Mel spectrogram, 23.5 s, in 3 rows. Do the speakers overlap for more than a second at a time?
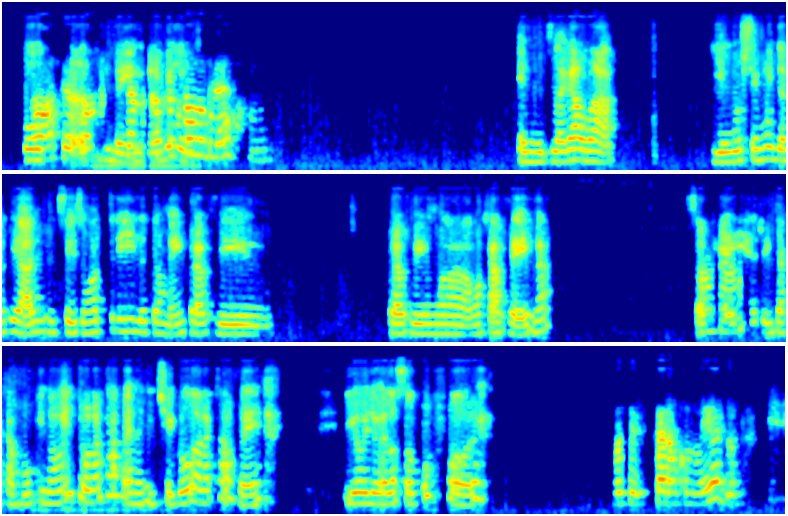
Yes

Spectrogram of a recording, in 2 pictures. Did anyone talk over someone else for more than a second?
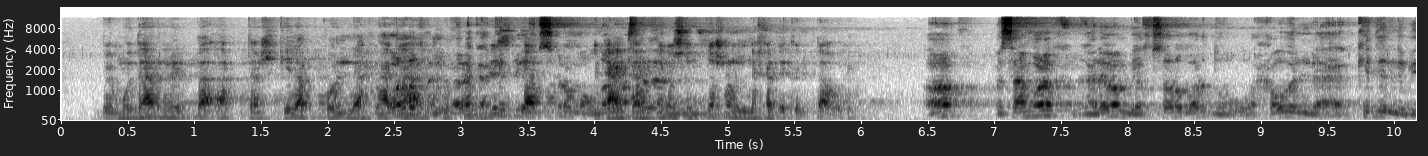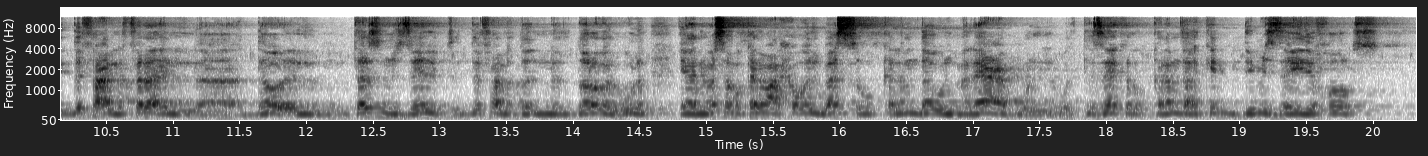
Yes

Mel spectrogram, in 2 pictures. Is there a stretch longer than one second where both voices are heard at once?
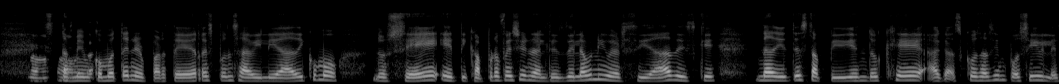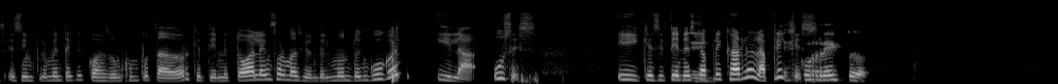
No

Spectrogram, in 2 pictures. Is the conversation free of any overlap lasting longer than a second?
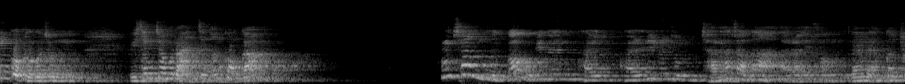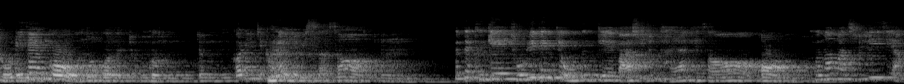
Yes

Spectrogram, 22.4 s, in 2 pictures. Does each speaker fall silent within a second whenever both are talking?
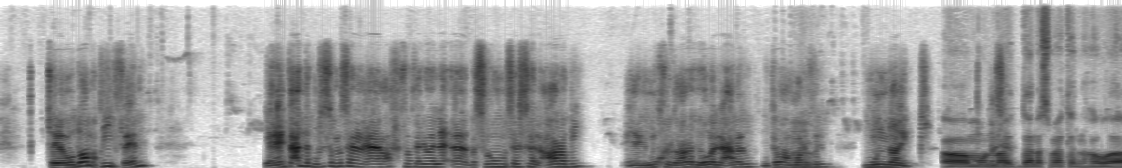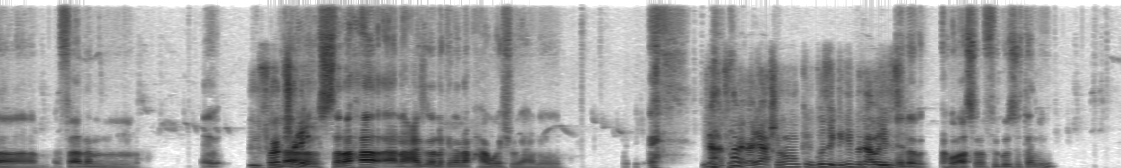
Yes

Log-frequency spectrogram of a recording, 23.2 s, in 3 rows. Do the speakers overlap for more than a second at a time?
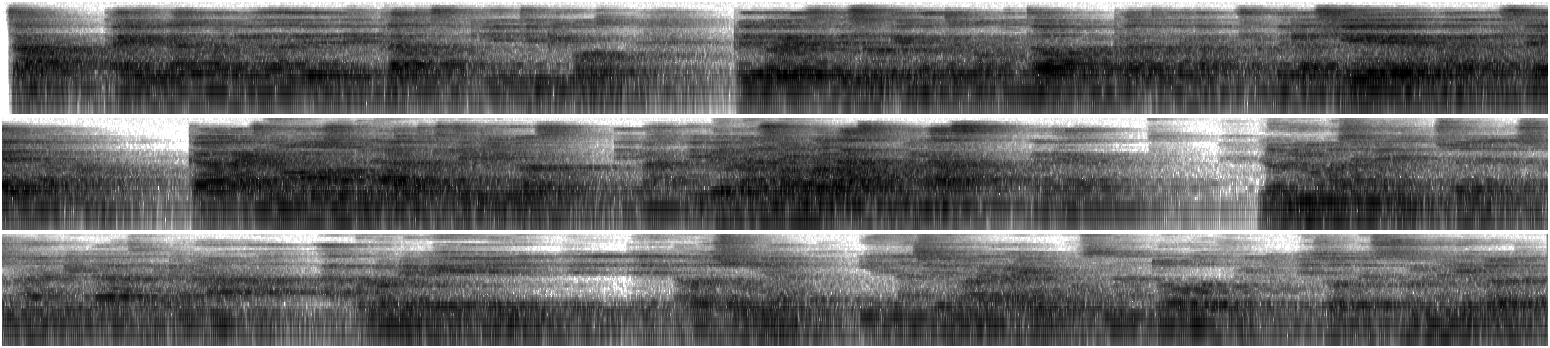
Yes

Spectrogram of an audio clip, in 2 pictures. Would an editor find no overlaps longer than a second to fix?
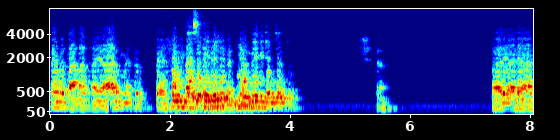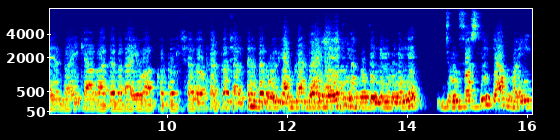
No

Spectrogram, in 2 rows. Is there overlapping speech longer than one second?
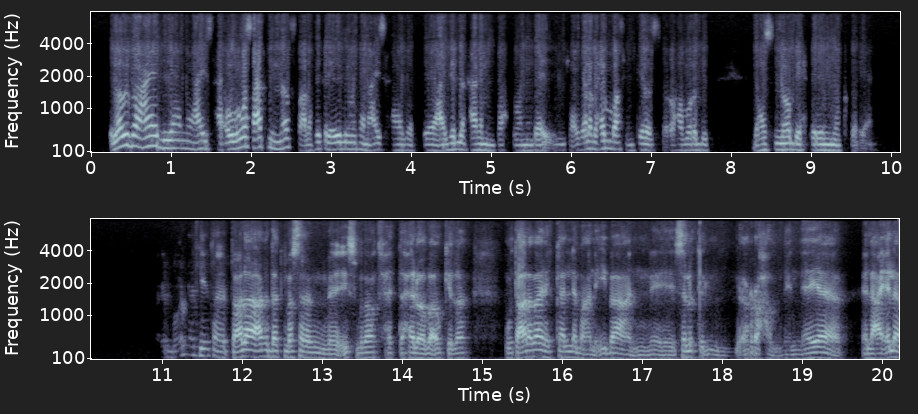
No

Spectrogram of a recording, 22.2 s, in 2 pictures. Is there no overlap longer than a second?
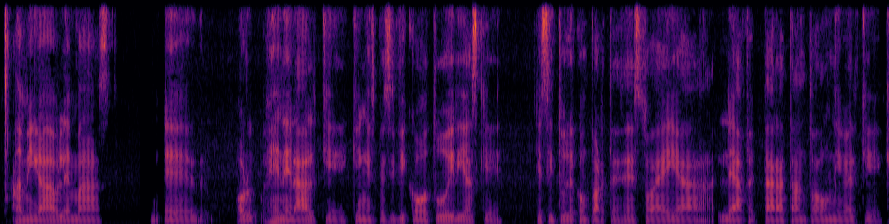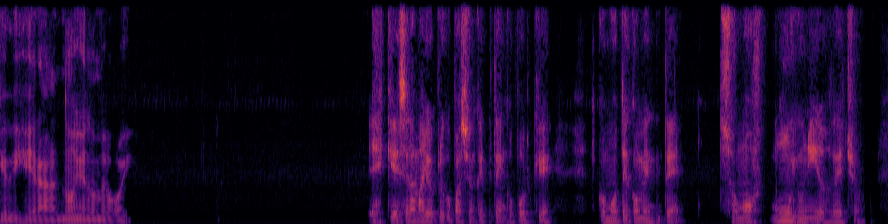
Yes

